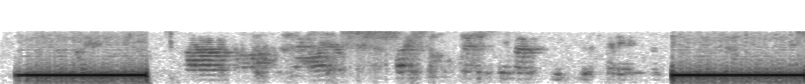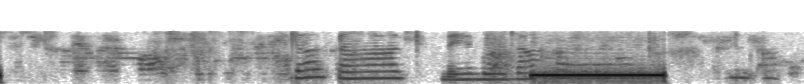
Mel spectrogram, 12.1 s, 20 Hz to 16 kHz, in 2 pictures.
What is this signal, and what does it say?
Ringback tone (Europe, 425 Hz), with speech.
